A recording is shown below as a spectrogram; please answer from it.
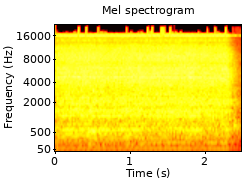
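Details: Unicorn LS2-H6000M industrial sewing machine running, oil circulating normally: fast, even mechanical buzz at constant speed with no knocks or grinding, then winding down; normal running.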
